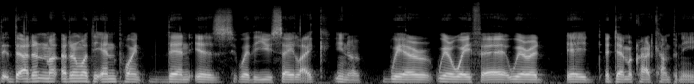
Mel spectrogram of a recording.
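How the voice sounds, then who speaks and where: In a very clean recording with a silent background, a man with a medium-pitched, bright, sharp voice speaks at a moderate pace in a flat monotone. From South Africa. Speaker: ESG analyst. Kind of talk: casual chat. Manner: halting, many fillers.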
